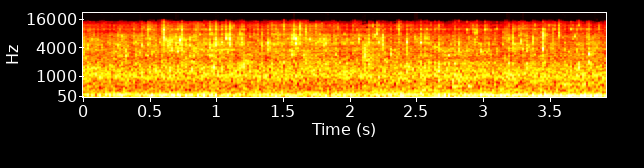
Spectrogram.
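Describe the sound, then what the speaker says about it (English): Water sloshes and pours out of a gold panning pan outdoors in Old Town San Diego, a steady wet rush and trickle lasting several seconds. "Dump the water."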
